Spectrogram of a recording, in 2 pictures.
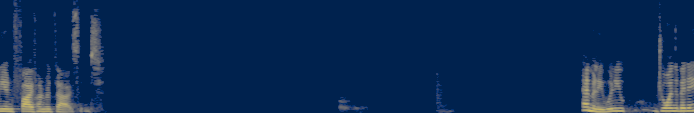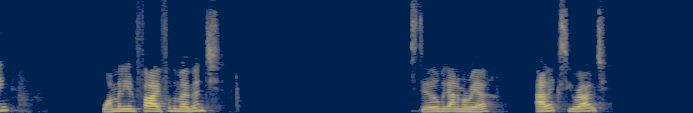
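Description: A young woman speaks through a microphone, calling out with animation in short bursts.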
